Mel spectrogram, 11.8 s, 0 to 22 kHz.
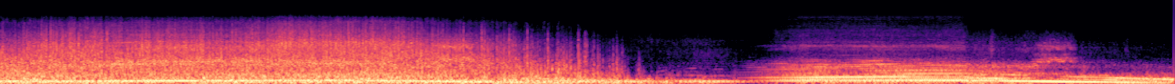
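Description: V6 Ford Mustang running hard on an autocross course: engine under load beneath a loud rushing noise, then a short dip in level about six to seven seconds in. The engine comes back, and near the end its revs fall steadily as the car slows.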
